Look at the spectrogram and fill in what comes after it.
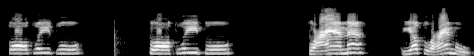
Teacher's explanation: تو کی آواز موٹی اور جھٹکے والی ہوتی ہے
